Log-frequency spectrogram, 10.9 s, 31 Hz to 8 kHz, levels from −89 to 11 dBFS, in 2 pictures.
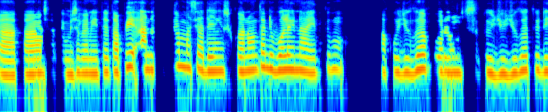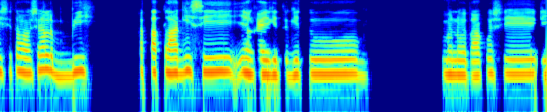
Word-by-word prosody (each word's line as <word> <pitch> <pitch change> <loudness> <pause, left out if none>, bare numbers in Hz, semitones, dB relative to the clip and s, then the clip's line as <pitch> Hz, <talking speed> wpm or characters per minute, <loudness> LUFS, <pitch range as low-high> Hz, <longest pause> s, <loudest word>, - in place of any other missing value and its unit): ke 205 - +3
atas 205 +2 +2
atau 210 - -24
misalkan 215 +1 0
itu, 225 +2 -2
tapi 235 +6 +3
anaknya 265 +3 -1
masih 280 -1 -1
ada 235 - +3
yang 235 - +1
suka 235 +1 -1
nonton 255 +3 +2
dibolehin. 250 0 +4
Nah, 230 -2 +2
itu 220 +2 -6
m 255 - -6 0.4
aku 225 +1 -8
juga 250 +5 +3
kurang 225 -2 -1
setuju 210 -1 -4
juga 215 +4 +1
tuh 255 - -5
di - - +1
situ, 230 +3 -15
harusnya 235 +3 +2
lebih 205 +6 -1 0.5
ketat 230 -1 -1
lagi 220 +2 +4
sih 230 +1 +1
yang 220 - +4
kayak 200 -2 +2
gitu-gitu, 200 +2 -4 1.1
gitu. - - -80
Menurut 200 -1 0
aku 190 +3 -3
sih 210 0 -1
di - - -2
220 Hz, 205 wpm, -19 LUFS, 210-240 Hz, 1.1 s, dibolehin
